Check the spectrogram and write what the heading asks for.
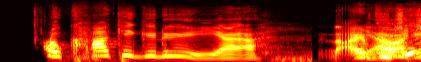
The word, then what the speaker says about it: Kakegurui: Kagaguri. Oh, Ka- Kakegurui, yeah.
